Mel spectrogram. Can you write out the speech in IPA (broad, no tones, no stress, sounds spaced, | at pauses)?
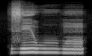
z ẽ w u β õ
